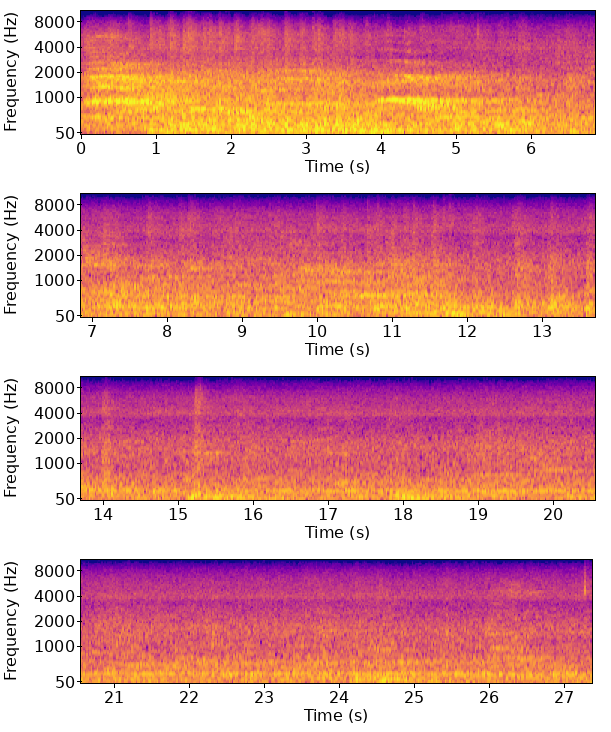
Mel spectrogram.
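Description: Ice arena ambience: a steady low hum under a rumbling wash of noise, louder and busier over the first five or six seconds.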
